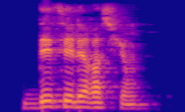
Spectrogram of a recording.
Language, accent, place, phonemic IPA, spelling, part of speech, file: French, France, Lyon, /de.se.le.ʁa.sjɔ̃/, décélération, noun, LL-Q150 (fra)-décélération.wav
- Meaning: deceleration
